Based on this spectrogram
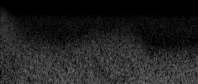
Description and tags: Amplification at -28,1 to diminish sound.The sound has an effect which turn; a rounded up effect.Retro flanger has an average stall (8,02 ms) and flange frequency (1,58 Hz)
crack, amplification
